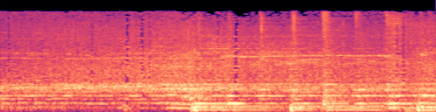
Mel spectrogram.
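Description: An orchestra plays an instrumental passage of an Arabic song: held string chords, with a few short percussive strikes about two to three seconds in.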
